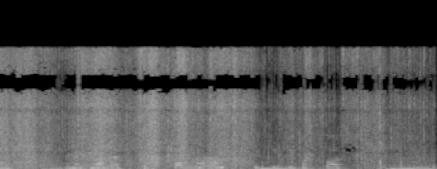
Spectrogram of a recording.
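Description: Thin plastic shopping bag crinkling and rustling as a hand rummages among mangoes inside it, with quieter voices underneath.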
